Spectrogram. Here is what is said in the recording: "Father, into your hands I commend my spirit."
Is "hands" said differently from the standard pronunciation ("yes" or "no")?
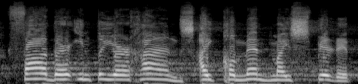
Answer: yes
